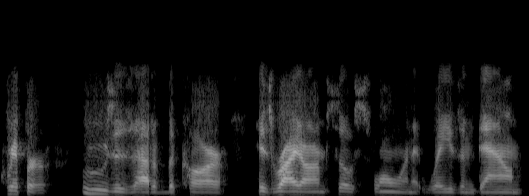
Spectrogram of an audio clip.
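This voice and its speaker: A man reads scripted audio drama narration in terse, clipped phrases. His pitch is medium, and the recording is dry and slightly dull. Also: fairly even intonation, a little slow, no echo.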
